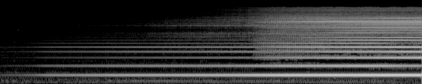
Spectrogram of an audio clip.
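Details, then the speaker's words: Orion R545A radio chassis, low-frequency signal injected into the amplification circuit: clean, steady tone swells louder with no buzz or crackle; amplifier and output stage working, fault lies in the high-frequency circuitry. "loud isn't it well i'm injecting a low frequency signal straight into the amplification circuit as you can see right there and um well it's loud it's really loud so the amplification circuit works just fine"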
